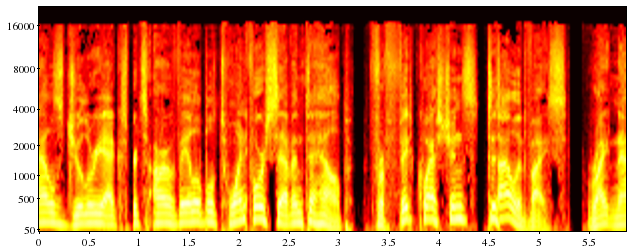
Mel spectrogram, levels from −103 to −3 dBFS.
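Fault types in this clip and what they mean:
Compressed frames skipped: whole frames of the coded stream never reach the output, so the speech jumps forward with no gap or pause. This happens at 0.94, 2.06, 3.44 (between "to help" and "fit questions to") and 4.59 s. The first three jumps each drop roughly a tenth of a second of speech, and the last one drops nearer 150 ms, which fits losing a few 32 ms frames.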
